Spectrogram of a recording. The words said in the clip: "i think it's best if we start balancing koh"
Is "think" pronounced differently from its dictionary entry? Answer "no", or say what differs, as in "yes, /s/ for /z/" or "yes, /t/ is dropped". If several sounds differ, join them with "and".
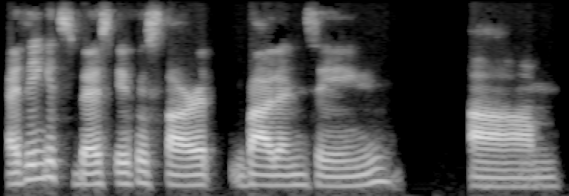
no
